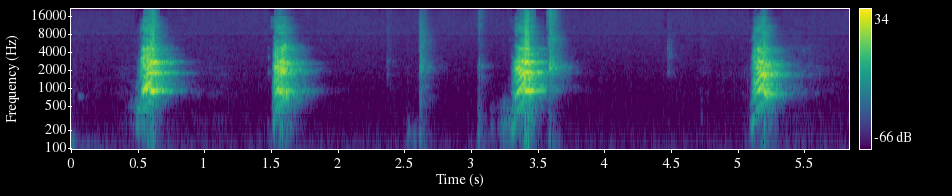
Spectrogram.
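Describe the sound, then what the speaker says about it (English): New puppy barking indoors, four sharp separate barks spaced about a second apart with quiet gaps between, close and loud with no talking. "Ursa, our new puppy, is learning all about boundaries"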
